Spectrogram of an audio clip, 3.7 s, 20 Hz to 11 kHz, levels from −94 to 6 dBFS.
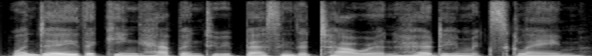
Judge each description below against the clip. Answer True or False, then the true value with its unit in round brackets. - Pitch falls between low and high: True (170 Hz)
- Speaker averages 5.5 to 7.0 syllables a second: True (5.6 syllables/s)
